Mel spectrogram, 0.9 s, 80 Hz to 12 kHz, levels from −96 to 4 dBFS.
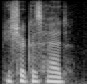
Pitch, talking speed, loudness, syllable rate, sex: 185 Hz, 275 wpm, -16 LUFS, 5.6 syllables/s, female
